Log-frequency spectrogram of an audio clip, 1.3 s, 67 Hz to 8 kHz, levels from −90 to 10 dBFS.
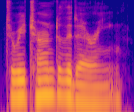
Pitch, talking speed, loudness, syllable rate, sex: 120 Hz, 225 wpm, -14 LUFS, 5.9 syllables/s, male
